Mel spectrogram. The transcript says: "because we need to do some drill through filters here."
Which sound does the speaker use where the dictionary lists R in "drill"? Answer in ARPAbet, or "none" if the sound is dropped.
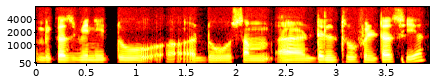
none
